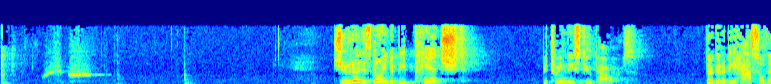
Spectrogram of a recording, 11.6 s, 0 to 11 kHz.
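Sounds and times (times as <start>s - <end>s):
faint noise: 0.0s - 11.5s
person whistling to summon: 0.6s - 1.7s
speech: 5.1s - 7.0s, 8.2s - 9.6s, 10.6s - 11.5s.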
